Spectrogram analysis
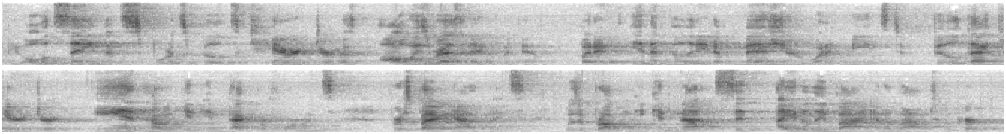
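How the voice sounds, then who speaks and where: A man reading a scripted, dramatic introduction for a speaker, in a polished and measured promotional delivery. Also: medium pitch, bright, forceful tone. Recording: echoey playback in hall, distant, faint noise.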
